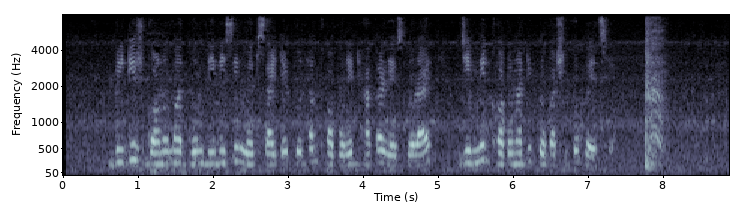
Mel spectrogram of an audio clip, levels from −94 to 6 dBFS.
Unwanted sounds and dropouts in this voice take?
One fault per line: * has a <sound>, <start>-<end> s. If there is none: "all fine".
* has a cough, 7.7-8.1 s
